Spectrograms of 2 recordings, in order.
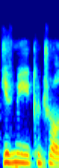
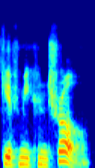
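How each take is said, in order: First: It is said in a rushed, urgent way. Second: It is said in a calm, gentle way. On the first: He is pressuring the other to hand over control. "It wasn't like" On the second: He is reassuring the other while asking for control. "He was saying it in a like a calm way"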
